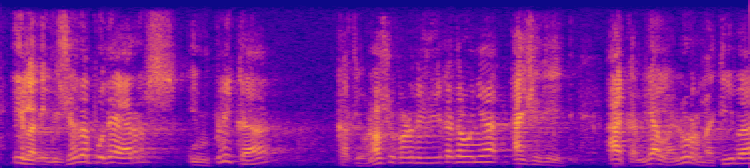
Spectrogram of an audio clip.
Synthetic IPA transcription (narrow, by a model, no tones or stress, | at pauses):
iləðiβizioðəpuðɛrz̥implikə | kək̪inɔsupəɾðiziðəkət̪ɐluɲəaʒiðit̪ | akambialənurmət̪iβə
